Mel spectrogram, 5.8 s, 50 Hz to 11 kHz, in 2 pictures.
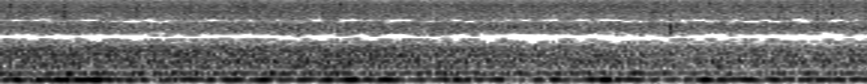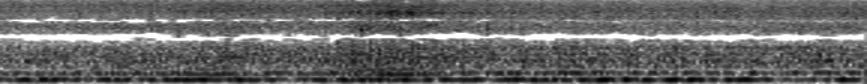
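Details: Honey bees feeding on Bee Pro at 71 degrees on 21 December 2013 give a steady, unbroken droning hum, low-pitched with layered overtones, holding an even level throughout with no other clear sounds.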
